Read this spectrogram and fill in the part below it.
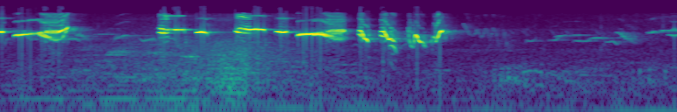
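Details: Singing Oriental magpie-robin: a few scratchy high notes, then a loud burst of about ten rapid, sharp whistled chirps. The song trails off into faint, thin twitters.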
